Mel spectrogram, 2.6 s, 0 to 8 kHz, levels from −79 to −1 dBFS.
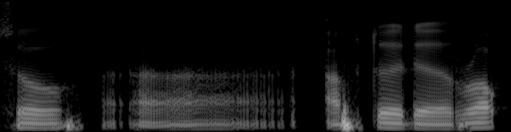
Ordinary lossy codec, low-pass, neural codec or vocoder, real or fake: none; none; none; real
